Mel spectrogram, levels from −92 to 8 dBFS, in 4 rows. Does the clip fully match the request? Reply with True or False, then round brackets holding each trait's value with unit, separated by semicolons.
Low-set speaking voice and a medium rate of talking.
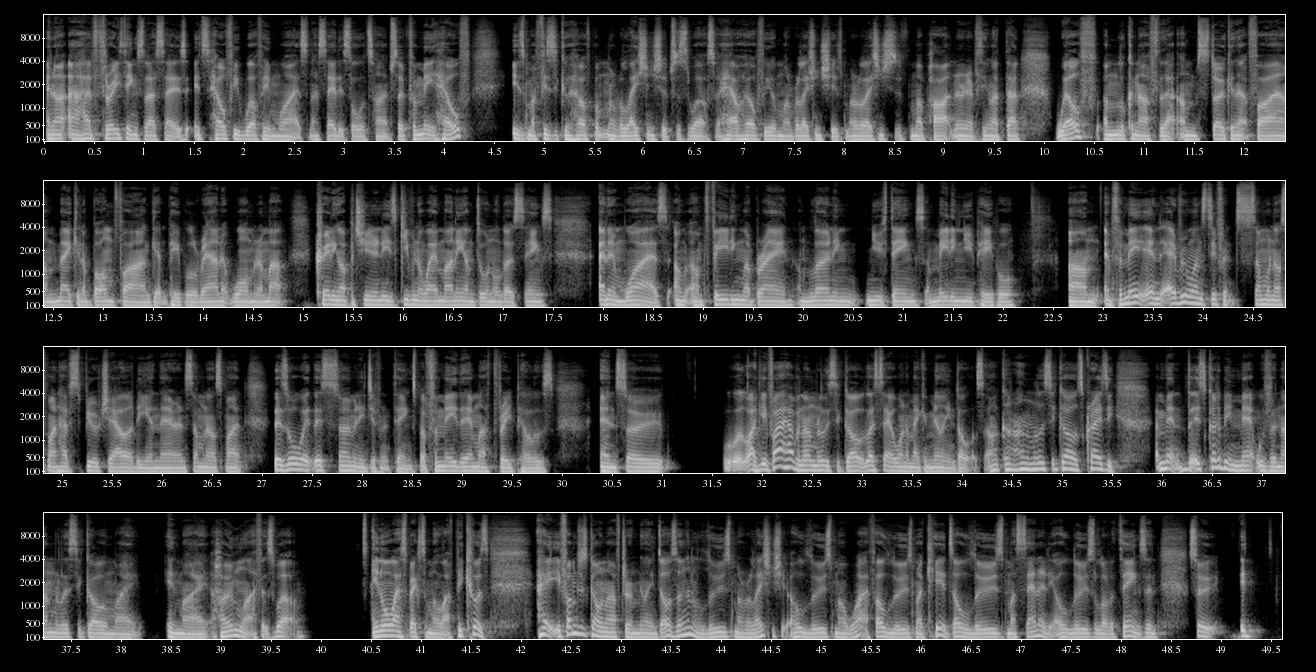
False (110 Hz; 260 wpm)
